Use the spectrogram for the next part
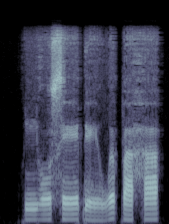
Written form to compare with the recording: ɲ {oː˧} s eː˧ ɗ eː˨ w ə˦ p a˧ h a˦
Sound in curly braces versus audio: correct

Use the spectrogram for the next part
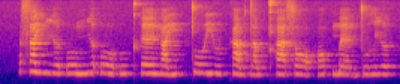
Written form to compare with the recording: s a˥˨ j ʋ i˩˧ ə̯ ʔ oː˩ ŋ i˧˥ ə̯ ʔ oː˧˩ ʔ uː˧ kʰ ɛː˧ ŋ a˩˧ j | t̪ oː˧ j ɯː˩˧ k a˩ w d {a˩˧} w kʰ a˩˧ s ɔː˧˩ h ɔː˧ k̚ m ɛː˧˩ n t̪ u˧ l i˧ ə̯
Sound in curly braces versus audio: correct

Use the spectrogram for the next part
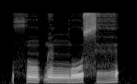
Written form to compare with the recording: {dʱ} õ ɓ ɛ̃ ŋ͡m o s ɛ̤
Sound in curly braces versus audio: incorrect: θ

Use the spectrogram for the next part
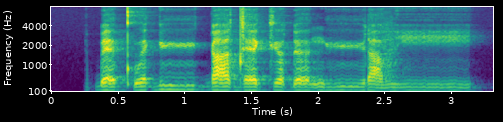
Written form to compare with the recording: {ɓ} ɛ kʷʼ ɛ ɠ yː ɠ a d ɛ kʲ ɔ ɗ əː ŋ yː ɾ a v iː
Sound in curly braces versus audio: correct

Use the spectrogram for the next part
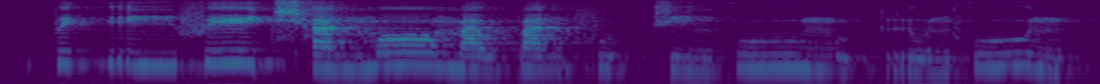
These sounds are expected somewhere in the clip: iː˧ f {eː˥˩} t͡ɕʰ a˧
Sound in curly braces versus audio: correct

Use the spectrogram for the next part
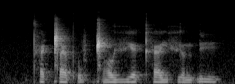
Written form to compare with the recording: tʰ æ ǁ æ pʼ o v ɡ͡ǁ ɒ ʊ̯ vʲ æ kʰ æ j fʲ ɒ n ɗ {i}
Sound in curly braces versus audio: correct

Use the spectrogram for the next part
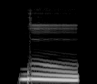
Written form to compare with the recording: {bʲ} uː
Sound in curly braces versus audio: incorrect: b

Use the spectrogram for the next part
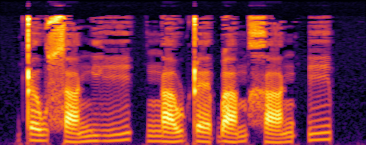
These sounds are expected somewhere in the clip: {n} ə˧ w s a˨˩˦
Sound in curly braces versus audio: incorrect: ʈ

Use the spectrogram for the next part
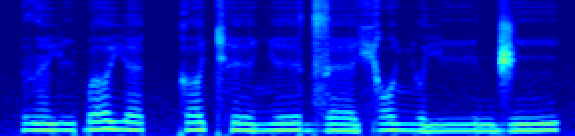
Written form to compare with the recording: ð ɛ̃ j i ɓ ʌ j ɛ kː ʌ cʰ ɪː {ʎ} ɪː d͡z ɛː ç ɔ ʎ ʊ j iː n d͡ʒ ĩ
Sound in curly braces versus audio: correct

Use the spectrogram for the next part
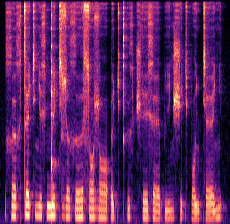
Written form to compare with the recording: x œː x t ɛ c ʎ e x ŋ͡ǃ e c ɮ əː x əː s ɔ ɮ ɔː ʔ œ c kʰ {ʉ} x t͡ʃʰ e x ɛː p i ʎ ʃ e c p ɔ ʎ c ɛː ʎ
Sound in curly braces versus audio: correct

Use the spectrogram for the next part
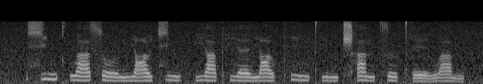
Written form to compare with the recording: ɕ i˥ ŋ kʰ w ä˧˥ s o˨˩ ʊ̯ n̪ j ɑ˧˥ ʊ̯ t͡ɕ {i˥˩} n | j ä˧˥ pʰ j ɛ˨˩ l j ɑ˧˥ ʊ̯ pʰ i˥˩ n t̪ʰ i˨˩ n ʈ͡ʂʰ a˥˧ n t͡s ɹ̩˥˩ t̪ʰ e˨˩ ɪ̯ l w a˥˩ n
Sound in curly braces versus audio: incorrect: i˧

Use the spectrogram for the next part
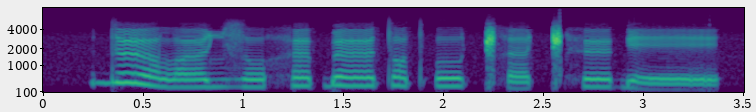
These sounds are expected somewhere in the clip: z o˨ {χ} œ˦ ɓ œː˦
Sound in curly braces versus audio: incorrect: h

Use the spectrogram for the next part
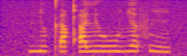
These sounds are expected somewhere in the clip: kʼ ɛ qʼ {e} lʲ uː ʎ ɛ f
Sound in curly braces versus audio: incorrect: ɛ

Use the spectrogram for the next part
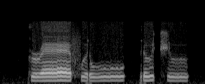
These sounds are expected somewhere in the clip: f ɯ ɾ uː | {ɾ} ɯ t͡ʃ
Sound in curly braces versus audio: correct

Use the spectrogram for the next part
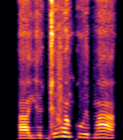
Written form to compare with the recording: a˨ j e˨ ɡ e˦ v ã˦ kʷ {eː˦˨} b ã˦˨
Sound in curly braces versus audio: incorrect: eː˧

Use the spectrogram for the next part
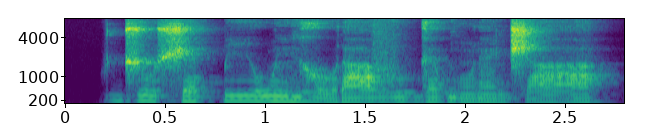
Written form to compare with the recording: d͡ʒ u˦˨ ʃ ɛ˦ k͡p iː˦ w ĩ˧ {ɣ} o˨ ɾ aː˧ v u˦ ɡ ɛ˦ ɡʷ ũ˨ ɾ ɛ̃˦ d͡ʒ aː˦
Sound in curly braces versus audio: correct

